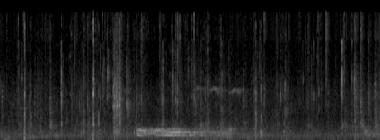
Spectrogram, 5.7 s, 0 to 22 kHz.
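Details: Captive female snow leopard at Asahiyama Zoo, Japan, in November 2019, calling from an overhang to her cub born that July; a single drawn-out, slightly wavering tonal moan lasting over a second, with visitors chatting in the background.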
